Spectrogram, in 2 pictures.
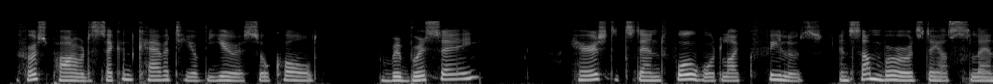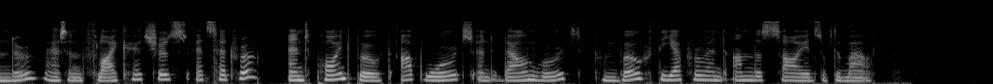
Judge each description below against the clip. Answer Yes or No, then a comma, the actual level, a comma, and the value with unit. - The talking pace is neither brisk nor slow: Yes, average, 150 wpm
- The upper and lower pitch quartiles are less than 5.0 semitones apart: Yes, average, 3.7 semitones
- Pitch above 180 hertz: Yes, high, 190 Hz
